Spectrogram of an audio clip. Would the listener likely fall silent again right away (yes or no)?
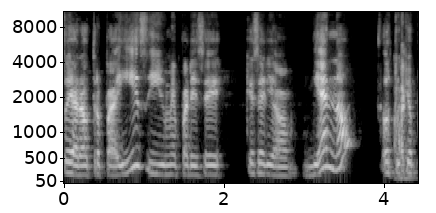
no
